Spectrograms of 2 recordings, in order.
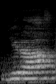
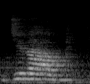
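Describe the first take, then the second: First: The word begins with a hard g sound. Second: The word begins with a soft j sound. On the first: The speaker calls it wrong. "गिराफ नहीं बोल रहे हैं" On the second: The speaker calls it right. "हम इसको ज pronounce कर रहे हैं"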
